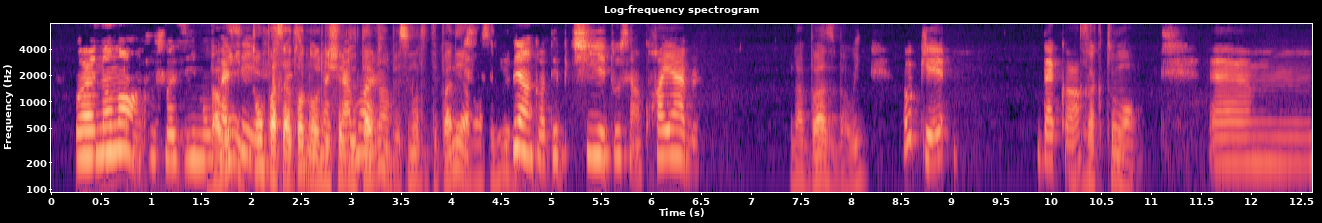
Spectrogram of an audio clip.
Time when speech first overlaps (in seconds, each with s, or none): 1.6 s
